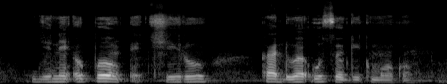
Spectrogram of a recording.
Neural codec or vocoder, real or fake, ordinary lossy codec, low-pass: vocoder, 44.1 kHz, 128 mel bands, Pupu-Vocoder; fake; none; none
